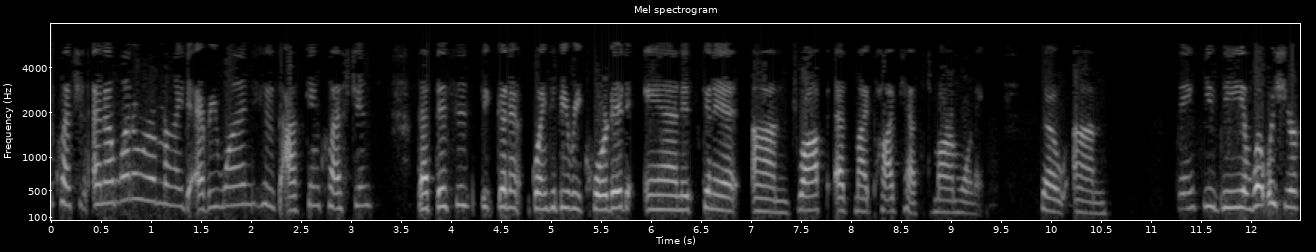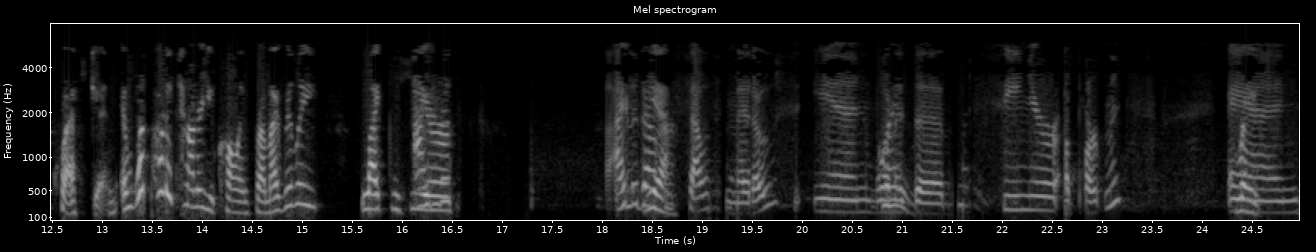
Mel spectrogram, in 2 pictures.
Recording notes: LIVE: Reno Telephone Townhall. A telephone townhall with nearly 3,000 attendees calling in to have their questions answered and their concerns heard.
